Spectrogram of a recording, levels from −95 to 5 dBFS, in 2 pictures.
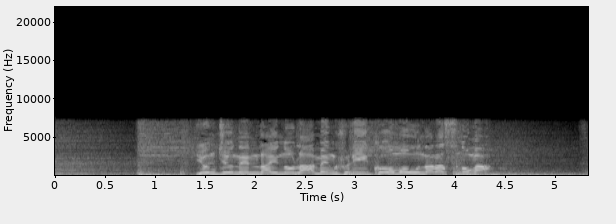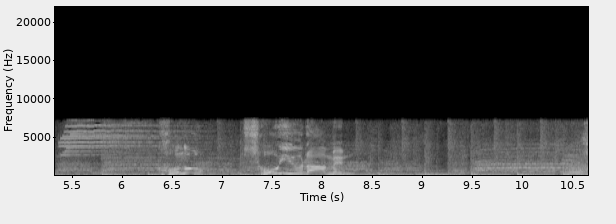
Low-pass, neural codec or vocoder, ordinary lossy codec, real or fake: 7.2 kHz; none; none; real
